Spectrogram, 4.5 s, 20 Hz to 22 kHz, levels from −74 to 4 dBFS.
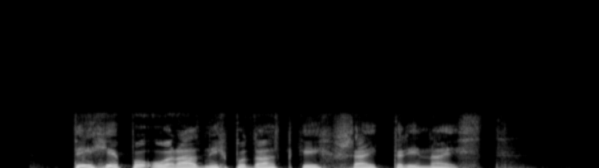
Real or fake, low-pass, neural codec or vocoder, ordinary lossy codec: real; 7.2 kHz; none; none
